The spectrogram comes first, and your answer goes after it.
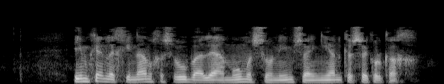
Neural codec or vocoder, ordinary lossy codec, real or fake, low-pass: none; MP3, 24 kbps; real; 7.2 kHz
